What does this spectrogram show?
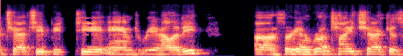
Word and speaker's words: Ratajczak: So again, Ratajczak is how we pronounce our name here.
